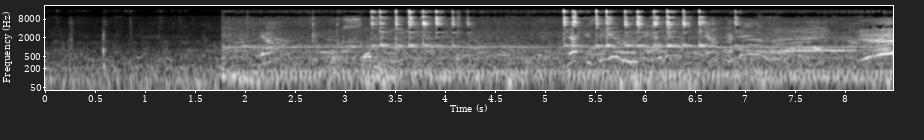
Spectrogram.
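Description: Outdoor race-crowd ambience: scattered spectators' voices over a steady low rumble. Twice, for about a second each, there is a spell of rapid metallic clicking. It starts when the sound jumps louder, about two seconds in; before that it is quieter street ambience.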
